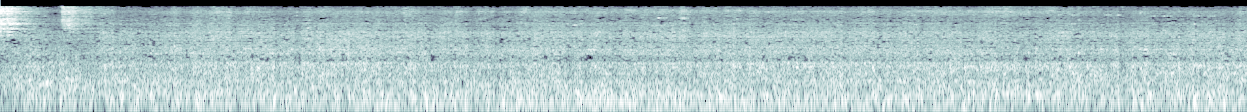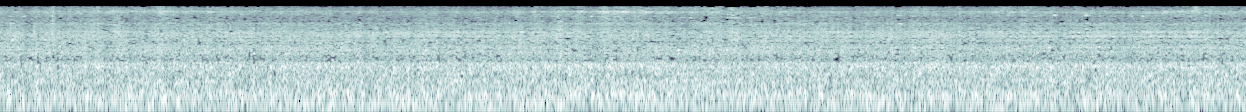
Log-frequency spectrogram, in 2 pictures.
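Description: Freight train's open box wagons rolling past close by, a steady rumble and rush of steel wheels on the rails.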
